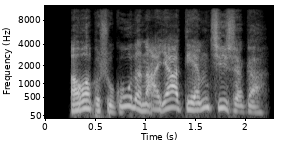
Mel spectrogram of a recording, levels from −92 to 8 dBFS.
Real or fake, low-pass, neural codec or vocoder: fake; 10.8 kHz; codec, 16 kHz in and 24 kHz out, 0.4 kbps, LongCat-Audio-Codec, two codebook decoder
